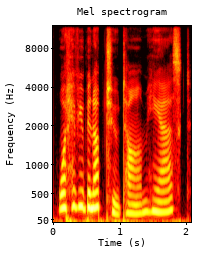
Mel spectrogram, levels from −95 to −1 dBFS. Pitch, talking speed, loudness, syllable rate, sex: 205 Hz, 260 wpm, -18 LUFS, 5.2 syllables/s, female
